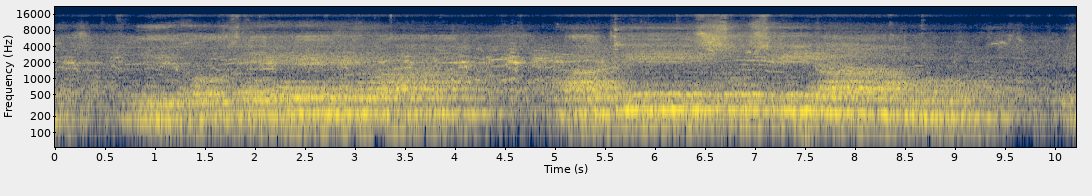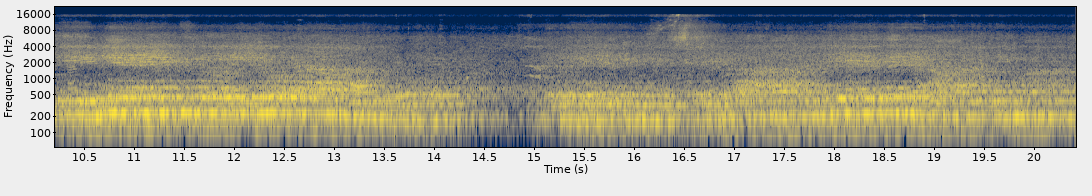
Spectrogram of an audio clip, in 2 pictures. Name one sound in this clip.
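A large crowd sings together outdoors in long, swelling phrases.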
